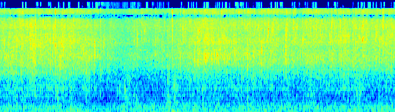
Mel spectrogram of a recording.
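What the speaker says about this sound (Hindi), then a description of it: "अब इसमें हम ये सारे आलूओं को मिला देंगे और इसे भी हम थोड़ा फ्राई करेंगे।" Potatoes frying and sizzling in a pan, a steady close hiss with faint stirring scrapes and crackles throughout, no talking.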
